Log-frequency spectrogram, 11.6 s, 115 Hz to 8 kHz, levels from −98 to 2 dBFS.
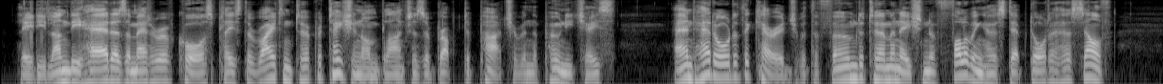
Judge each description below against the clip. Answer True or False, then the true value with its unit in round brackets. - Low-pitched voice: True (115 Hz)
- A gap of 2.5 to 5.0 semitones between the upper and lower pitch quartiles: False (5.4 semitones)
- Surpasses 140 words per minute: True (180 wpm)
